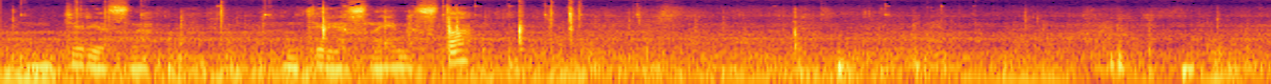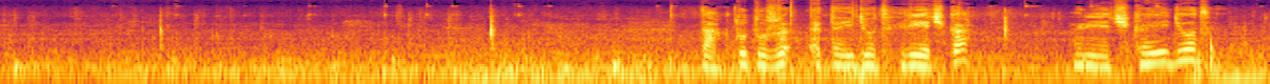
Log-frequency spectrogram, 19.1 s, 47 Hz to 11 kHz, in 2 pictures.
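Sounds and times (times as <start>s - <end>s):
car engine and road rumble: 0.0s - 19.0s
light knocks and rattles: 0.0s - 19.0s.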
